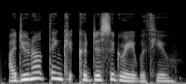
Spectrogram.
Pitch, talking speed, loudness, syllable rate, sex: 195 Hz, 290 wpm, -15 LUFS, 6.6 syllables/s, female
